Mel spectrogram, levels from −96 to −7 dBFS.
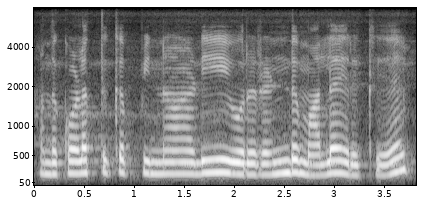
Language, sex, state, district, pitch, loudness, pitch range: Tamil, female, Tamil Nadu, Kanyakumari, 205 Hz, -16 LUFS, 195-215 Hz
